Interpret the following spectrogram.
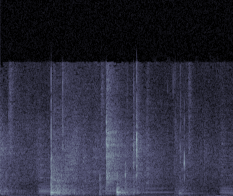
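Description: Footsteps on a hard floor, two steps about two-thirds of a second apart, with soft background music under them.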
